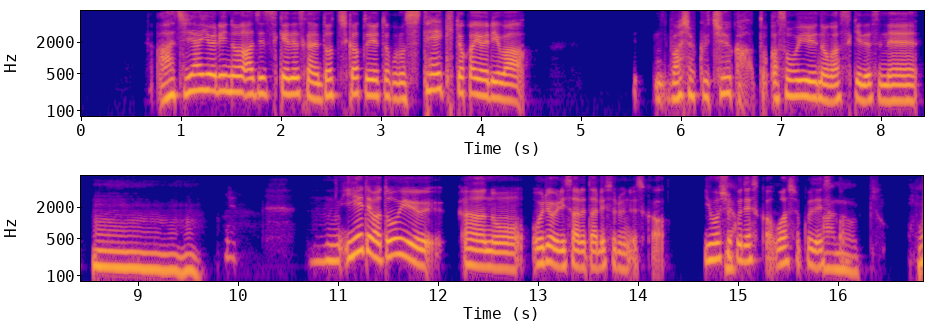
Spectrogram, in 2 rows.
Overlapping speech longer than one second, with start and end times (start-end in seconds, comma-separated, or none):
none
